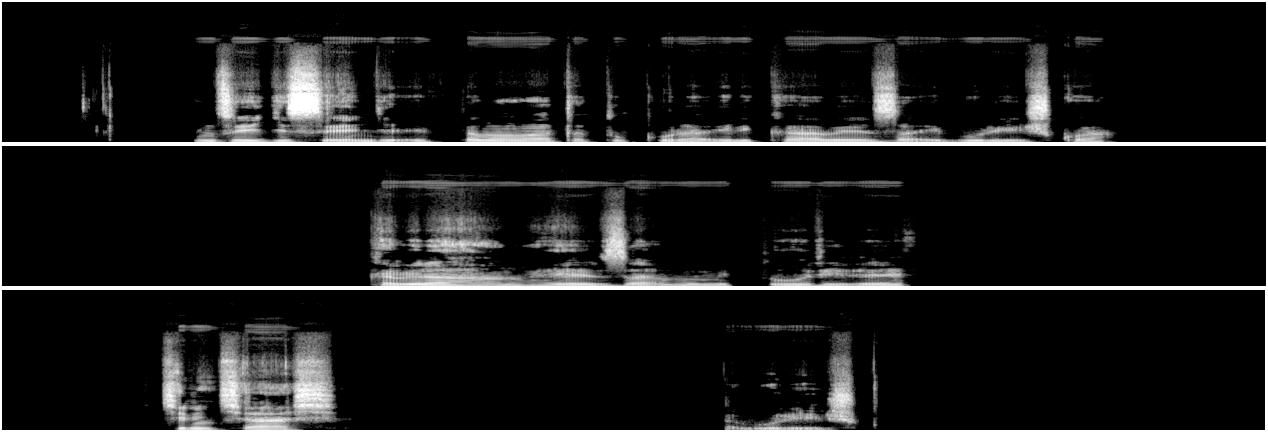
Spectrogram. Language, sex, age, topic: Kinyarwanda, male, 25-35, finance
